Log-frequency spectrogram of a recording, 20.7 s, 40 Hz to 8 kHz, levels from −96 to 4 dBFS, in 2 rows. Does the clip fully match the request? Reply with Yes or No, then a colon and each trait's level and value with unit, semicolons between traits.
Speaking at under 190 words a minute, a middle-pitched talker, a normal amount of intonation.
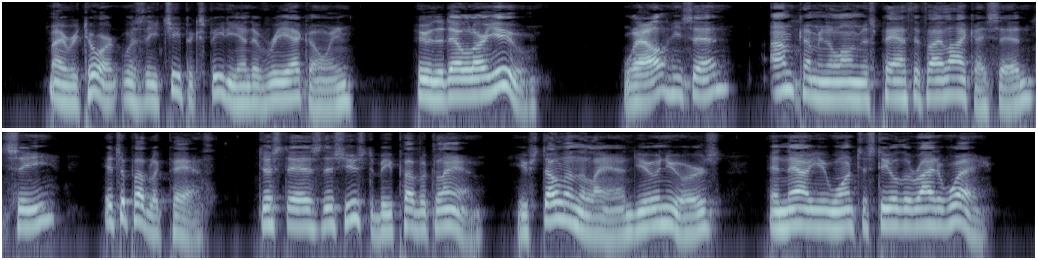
Yes: average, 160 wpm; medium, 145 Hz; average, 4.7 semitones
